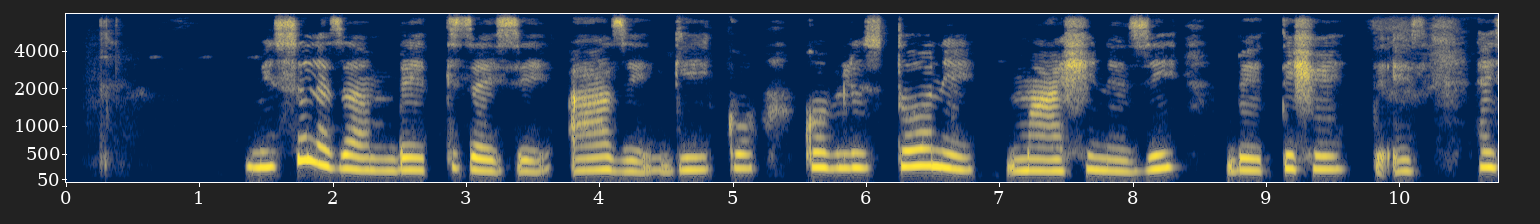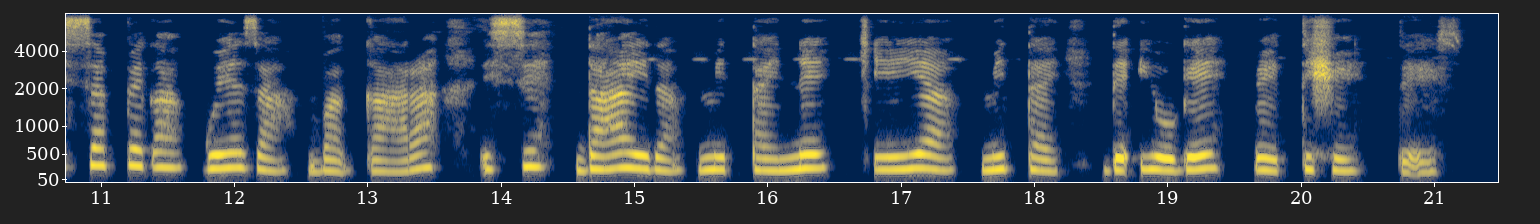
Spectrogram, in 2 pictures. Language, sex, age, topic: Gamo, female, 25-35, government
